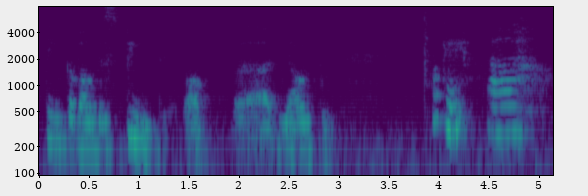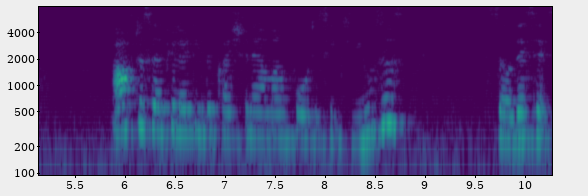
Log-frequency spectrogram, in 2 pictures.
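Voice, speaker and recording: This woman from Sri Lanka, whose first language is Sinhala, speaks with a Sri Lankan accent at a fairly high pitch while presenting at an academic conference. She lays out points step by step, often adding "right?", and the audio comes from far off in an echoey hotel conference room with a little hiss or hum.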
